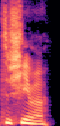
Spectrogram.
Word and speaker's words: Tsushima: Damn, you guys' pronunciation is just driving me up the wall. But yes, it is Ghost of Tsushima.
